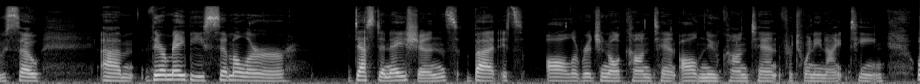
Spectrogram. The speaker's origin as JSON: {"language": "English", "town": "Oklahoma City", "region": "Oklahoma", "country": "United States", "said": "Well, you know, I'm from Oklahoma City originally"}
